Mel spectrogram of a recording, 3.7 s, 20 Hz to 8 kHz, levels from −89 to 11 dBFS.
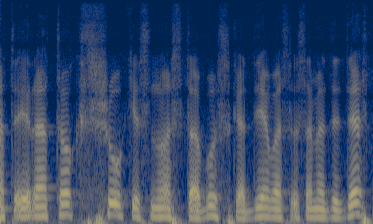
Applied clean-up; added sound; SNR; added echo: none; none; none; none.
